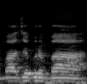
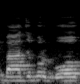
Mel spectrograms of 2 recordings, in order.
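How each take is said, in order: First: The final vowel is open and clear, like a. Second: The final vowel is dark and rounded, like o. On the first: The speaker calls it right. "মুখটা ফাঁকা থাকবে, এটা হচ্ছে পাতলা" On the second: The speaker calls it wrong. "এটা মোটা হলো, এটা সঠিক হলো না"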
